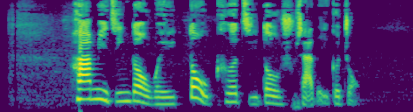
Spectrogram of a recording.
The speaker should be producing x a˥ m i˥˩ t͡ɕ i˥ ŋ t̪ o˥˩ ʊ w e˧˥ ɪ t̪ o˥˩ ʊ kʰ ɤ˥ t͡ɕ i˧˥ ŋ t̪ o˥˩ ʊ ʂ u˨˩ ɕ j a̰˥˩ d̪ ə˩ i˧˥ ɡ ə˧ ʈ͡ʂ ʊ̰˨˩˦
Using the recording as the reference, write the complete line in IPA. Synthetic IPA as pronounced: x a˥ m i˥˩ t͡ɕ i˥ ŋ t̪ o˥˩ ʊ w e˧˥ ɪ t̪ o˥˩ ʊ kʰ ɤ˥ t͡ɕ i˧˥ t̪ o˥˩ ʊ ʂ u˨˩ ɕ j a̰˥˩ d̪ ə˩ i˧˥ ɡ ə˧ ʈ͡ʂ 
